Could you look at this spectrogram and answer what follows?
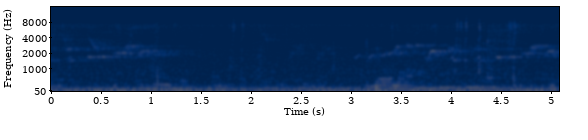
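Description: Near silence: faint outdoor ambience with a low steady hum and birds calling in the distance, in two short runs of chirping notes, one near the start and one from about three seconds in.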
